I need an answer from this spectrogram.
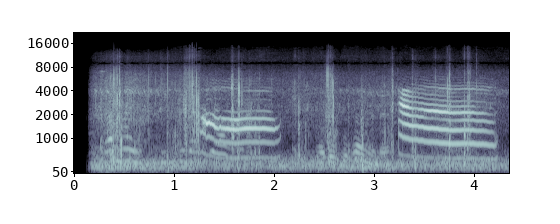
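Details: Tuxedo cat with an odd hairdo, a stray from a cat island, meowing as if talking to a person: two drawn-out, slightly rising then falling meows about two seconds apart, a person's soft voice and outdoor background noise.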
